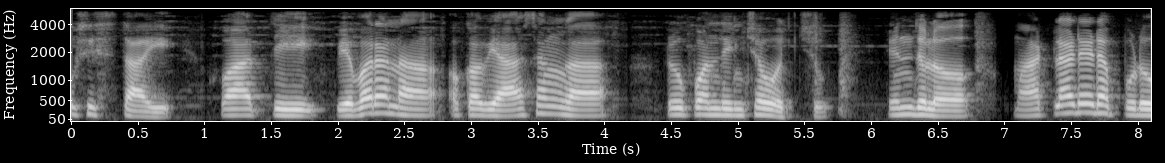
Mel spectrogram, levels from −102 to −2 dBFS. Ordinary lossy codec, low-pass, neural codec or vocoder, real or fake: none; 5.4 kHz; none; real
